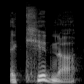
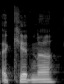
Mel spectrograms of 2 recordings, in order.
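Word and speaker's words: Echidna: had the same mother Akida I hope I'm pronouncing that right like Knuckles the Akida I think that's how you pronounce it e c hna achidna a kidna I like AK kidna mother of monsters was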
